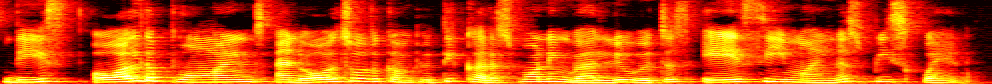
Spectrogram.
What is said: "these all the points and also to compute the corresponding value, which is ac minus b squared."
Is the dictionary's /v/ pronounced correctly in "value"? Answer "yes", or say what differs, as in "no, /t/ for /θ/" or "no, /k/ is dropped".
yes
